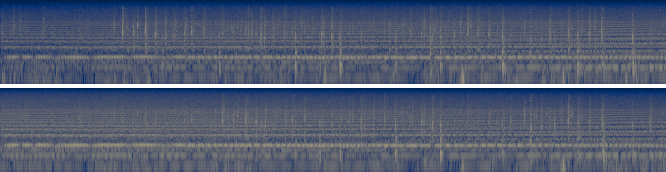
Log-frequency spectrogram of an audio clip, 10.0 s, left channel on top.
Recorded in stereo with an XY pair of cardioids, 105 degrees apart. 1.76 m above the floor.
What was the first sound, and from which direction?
A drone, 50° right.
